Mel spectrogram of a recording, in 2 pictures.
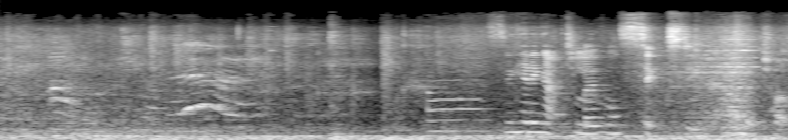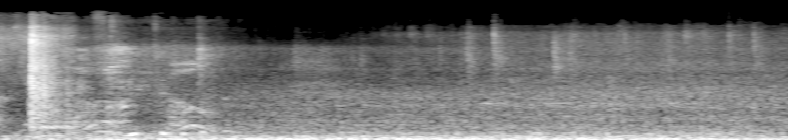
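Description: A lift hums and rumbles steadily as it rises, growing louder partway through.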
